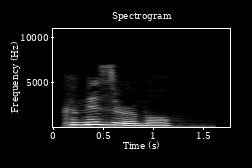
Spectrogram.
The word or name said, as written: commiserable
